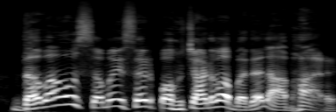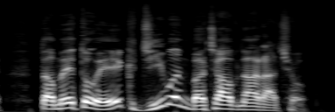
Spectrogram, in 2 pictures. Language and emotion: Gujarati, happy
